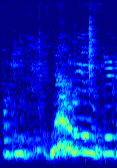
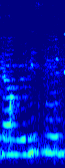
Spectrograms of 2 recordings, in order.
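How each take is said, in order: First: Louder frightened cry of now I'm really scared. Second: Fading fear. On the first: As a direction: push the fear out on now. Girl's fear grows. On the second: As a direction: let now I'm really scared sink away. Repeat, dropping away. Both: Retold or imitated.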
